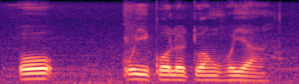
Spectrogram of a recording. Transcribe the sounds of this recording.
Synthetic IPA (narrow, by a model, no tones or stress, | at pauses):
ʊ | ʊikʼɔlɛtʼwaŋ̩ɦʊja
